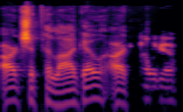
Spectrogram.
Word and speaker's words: archipelago: So how do you say that word? Archipelago? Archipelago. Okay.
